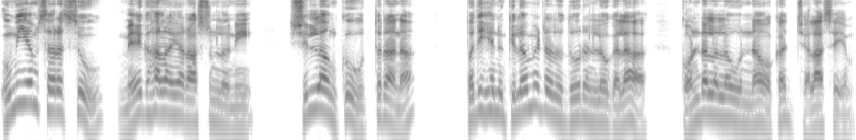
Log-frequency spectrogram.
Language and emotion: Telugu, neutral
